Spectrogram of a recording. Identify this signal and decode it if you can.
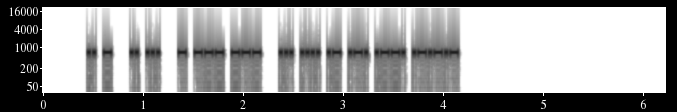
Morse code, heard as a keyed tone, about 46 wpm, 700 Hz. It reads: IT IS TOO SHARP.
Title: Sentences from Top 1600 Words 45wpm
